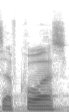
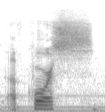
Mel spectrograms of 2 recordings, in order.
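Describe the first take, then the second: First: Said in the usual way. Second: Slipped into a New York accent. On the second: Real, not acted. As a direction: say it like a native New Yorker. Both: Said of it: "my New York accent came out there".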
